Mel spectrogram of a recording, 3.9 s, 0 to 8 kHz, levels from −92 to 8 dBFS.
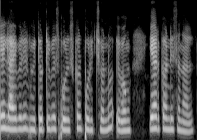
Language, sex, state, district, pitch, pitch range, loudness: Bengali, female, West Bengal, North 24 Parganas, 235 Hz, 220-245 Hz, -18 LUFS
